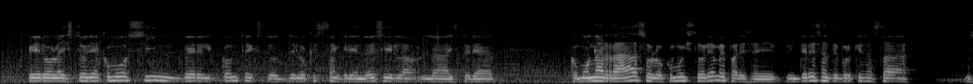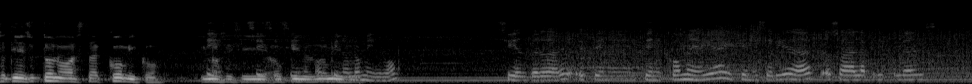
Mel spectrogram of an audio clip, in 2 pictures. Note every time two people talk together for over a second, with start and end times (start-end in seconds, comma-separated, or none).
11.8-13.3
